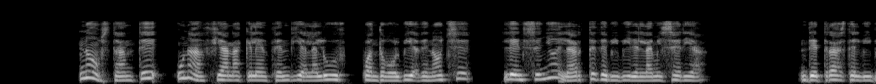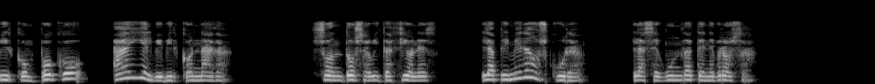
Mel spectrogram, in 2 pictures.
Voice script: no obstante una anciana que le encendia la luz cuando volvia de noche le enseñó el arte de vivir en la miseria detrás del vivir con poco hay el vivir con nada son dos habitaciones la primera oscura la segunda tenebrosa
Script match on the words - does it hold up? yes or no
yes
